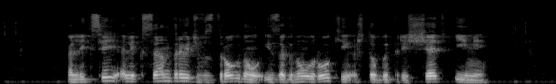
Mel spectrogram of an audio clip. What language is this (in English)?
Russian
